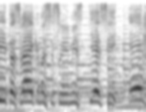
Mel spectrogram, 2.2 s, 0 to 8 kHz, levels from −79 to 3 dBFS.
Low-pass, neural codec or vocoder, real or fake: 7.2 kHz; none; real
